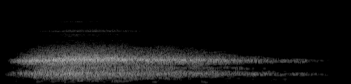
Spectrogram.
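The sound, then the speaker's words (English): A single slow, drawn-out breath during a guided breathing exercise, soft and steady, swelling quickly and then thinning out gradually before it ends in silence. “Today, I want us to close our eyes and breathe in and out.”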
